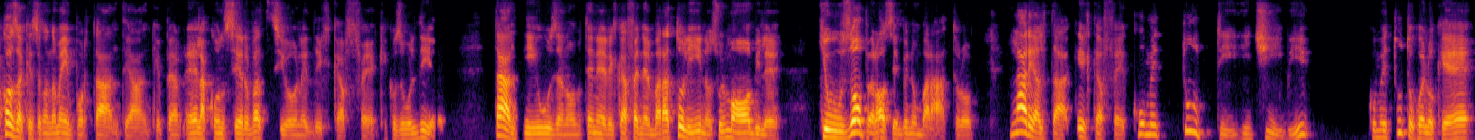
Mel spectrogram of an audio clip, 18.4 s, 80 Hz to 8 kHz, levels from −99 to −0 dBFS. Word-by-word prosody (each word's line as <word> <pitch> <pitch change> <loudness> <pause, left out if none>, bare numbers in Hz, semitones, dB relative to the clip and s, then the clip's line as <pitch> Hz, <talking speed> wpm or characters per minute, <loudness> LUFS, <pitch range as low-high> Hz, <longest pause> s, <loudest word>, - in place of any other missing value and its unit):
cosa 215 -8 +5
che - - -5
secondo 120 0 -5
me 125 0 -1
è - - +1
importante, 100 -3 -4
anche 90 -1 -7
per 100 0 -6
è 120 +4 -1
la 125 - +2
conservazione 110 -5 -3
del - - -12
caffè. - - -10
Che - - -23
cosa 110 0 -8
vuol 110 +2 -3
dire? 440 - -5 0.6
Tanti 120 - +4
usano 105 -3 -2
tenere 120 -3 -2
il 105 - -6
caffè - - 0
nel 110 -2 -3
barattolino 135 - +2
sul 140 - -4
mobile 120 -8 +3 0.4
chiuso, 155 - +8
però 145 - +3
sempre 115 +1 -5
in 115 - -7
un 110 - -7
barattolo. 100 -1 -5 0.4
La 255 +3 +8
realtà - - 0
è - - -25
che - - -2
il - - -3
caffè, - - -8
come 210 -3 -3 0.2
tutti 235 - -7
i 110 - -14
cibi, 120 - -7 0.7
come 150 -1 -6
tutto 250 -1 -3
quello 130 -3 0
che 130 +4 0
120 Hz, 150 wpm, -21 LUFS, 105-150 Hz, 0.7 s, chiuso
